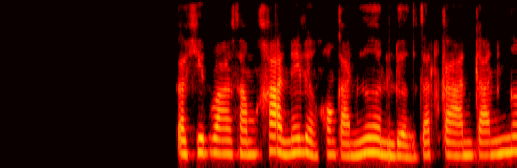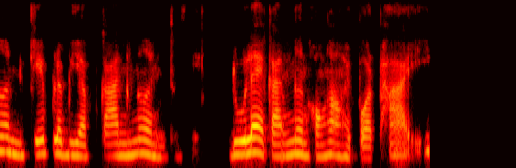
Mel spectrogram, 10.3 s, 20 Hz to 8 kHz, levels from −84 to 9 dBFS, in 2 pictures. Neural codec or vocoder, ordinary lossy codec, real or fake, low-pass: codec, 16 kHz, 8 kbps, FunCodec, trained on Chinese and English, 25 frames a second; none; fake; none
